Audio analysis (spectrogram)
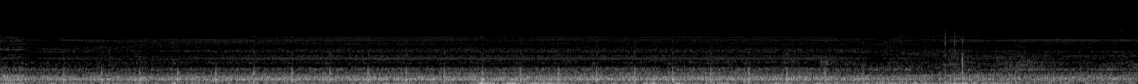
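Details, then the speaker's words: Caravan diesel heater fuel dosing pump, recorded outside with the camera right next to it, after remounting it off the chassis. It makes a soft, dull, steady "clock" over the heater fan rumble: normal pumping, now quieter. "it's it's like a instead of a tick it's more of a if you had to put to a word it's more of a clock sound clock clock clock but have a listen"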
